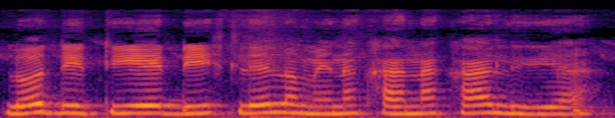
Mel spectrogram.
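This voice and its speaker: A sneaky male village thief in a homemade doll story, voiced by a woman narrator. The voice is high and flat, barely changed from her own. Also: measured pace, natural voice.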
